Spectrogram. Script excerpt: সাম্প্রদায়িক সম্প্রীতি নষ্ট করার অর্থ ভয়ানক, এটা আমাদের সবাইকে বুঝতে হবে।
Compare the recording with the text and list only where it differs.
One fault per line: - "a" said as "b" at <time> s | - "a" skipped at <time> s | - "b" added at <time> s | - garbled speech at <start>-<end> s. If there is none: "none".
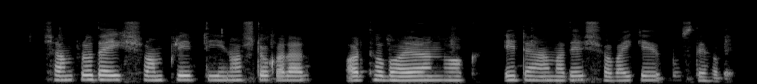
none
